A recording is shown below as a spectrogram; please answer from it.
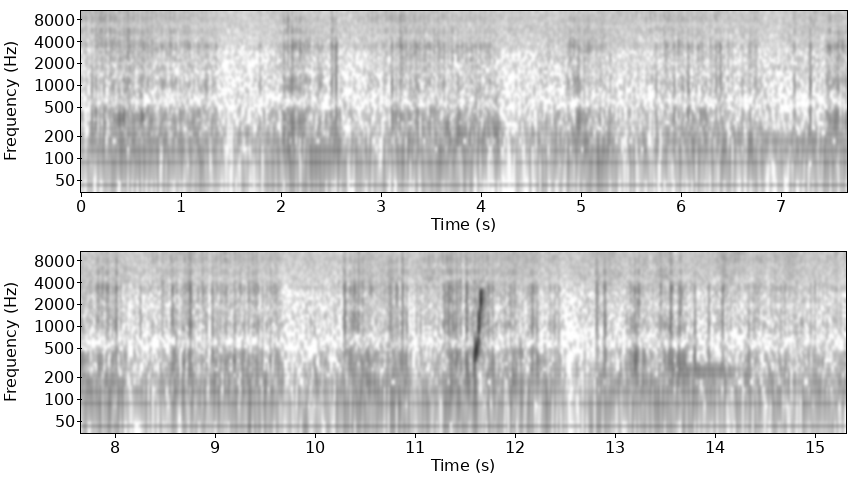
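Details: Affectionate Munchkin cat on its owner in bed, giving a soft low purr in breathy rhythmic cycles with brief pauses, plus a short sharp click and light bedding rustles.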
